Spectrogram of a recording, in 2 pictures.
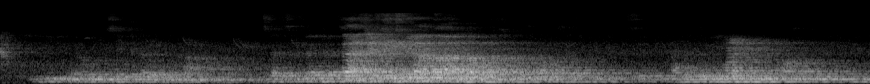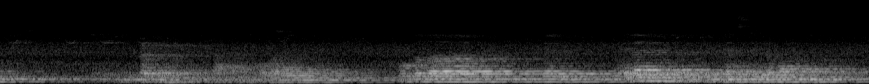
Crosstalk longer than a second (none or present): present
